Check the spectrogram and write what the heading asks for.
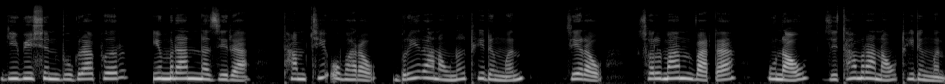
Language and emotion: Bodo, neutral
